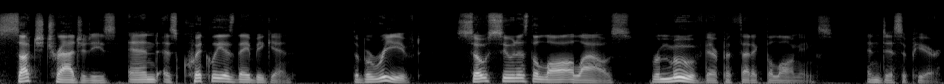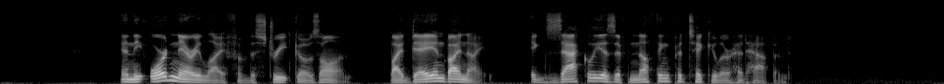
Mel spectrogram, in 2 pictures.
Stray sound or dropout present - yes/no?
no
